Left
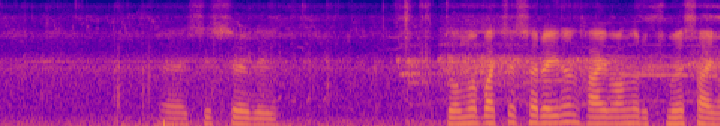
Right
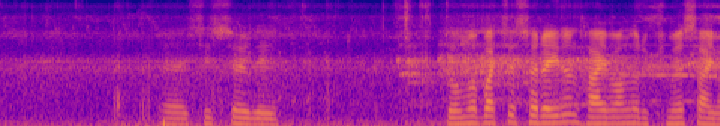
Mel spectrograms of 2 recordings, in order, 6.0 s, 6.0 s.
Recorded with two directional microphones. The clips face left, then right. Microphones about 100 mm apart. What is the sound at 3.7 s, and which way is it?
Speech, 20° left (ahead or behind).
